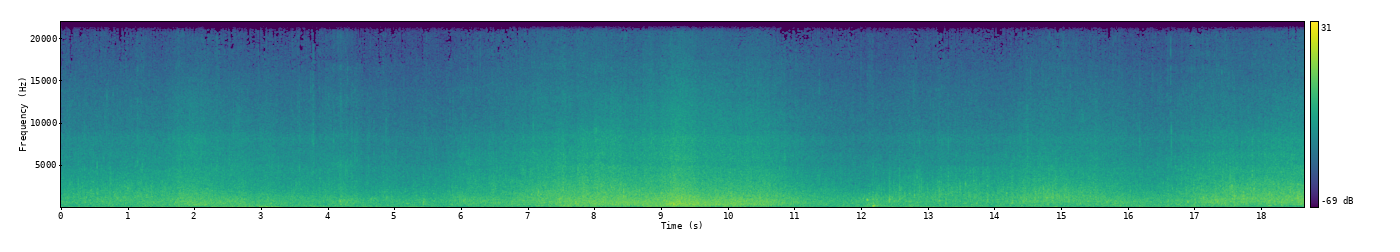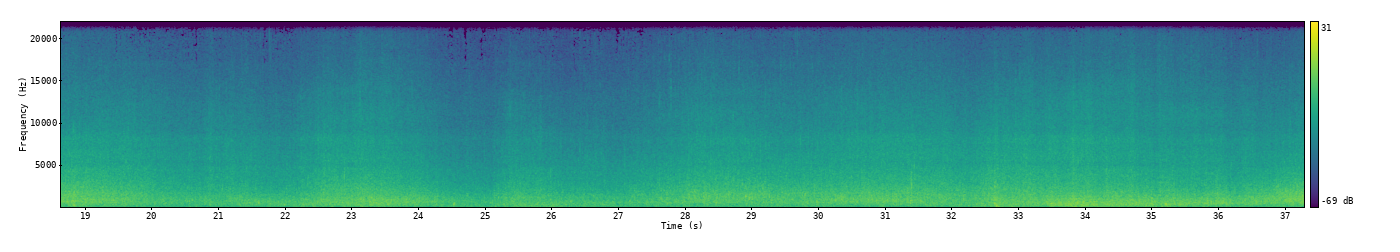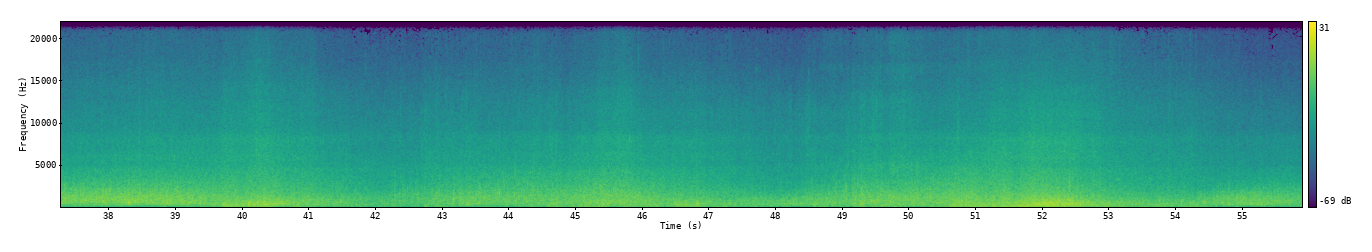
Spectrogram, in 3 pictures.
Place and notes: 鐵堡, Nangan Township - On the rocky coast
Sound wave, On the rocky coast
Zoom H6 +Rode NT4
